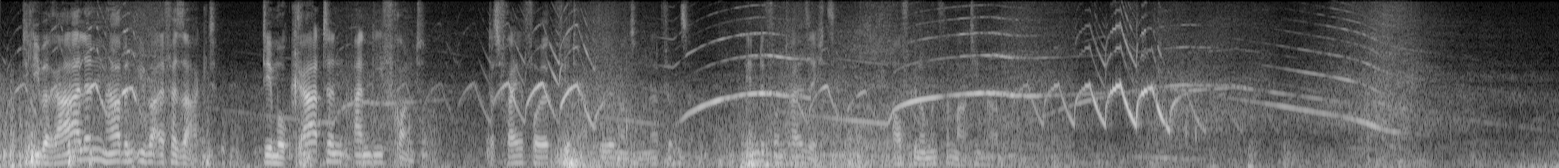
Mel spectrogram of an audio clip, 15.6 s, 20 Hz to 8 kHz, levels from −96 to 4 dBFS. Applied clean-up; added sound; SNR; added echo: none; Motor vehicle (road) / Siren + Thunder; 0 dB; none.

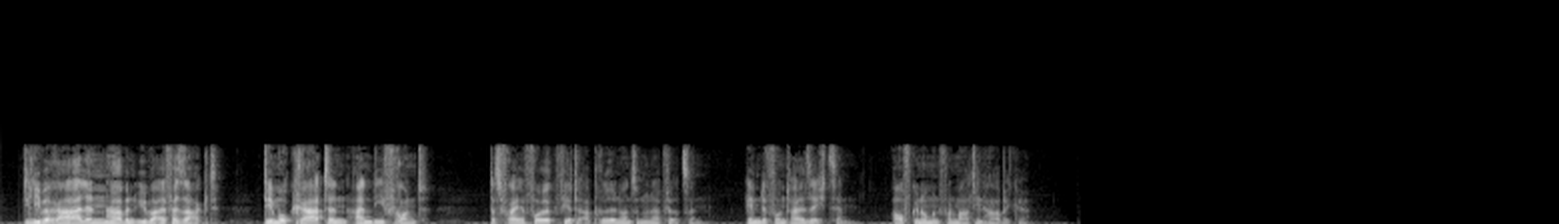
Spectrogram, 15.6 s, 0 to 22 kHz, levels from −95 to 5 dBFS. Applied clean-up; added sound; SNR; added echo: none; none; none; none.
